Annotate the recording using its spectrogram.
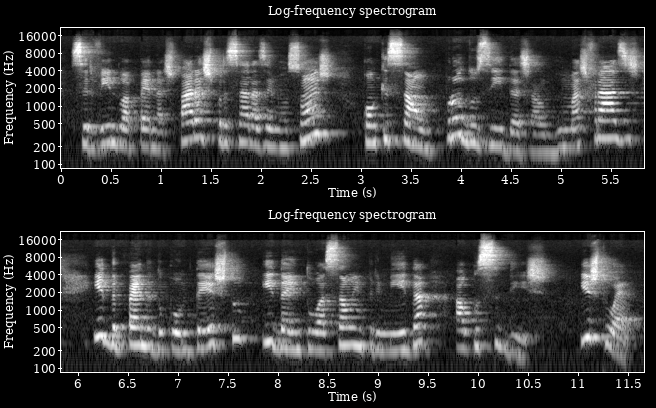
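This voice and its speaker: A woman teacher reads a grammar lesson at an unhurried, deliberate pace. Her voice rises and falls in lively swings as she walks through each point. The recording carries a noticeable echo from the room. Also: on the high side. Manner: slow, careful classroom delivery.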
